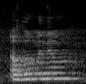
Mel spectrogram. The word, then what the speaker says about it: aluminum: Aluminum. Huh? Aluminum. What's that? No, pronounce it again.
